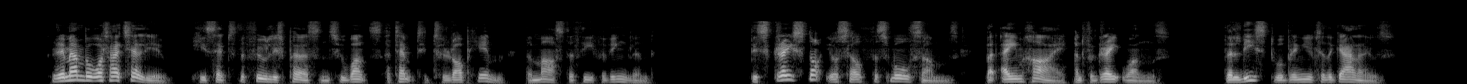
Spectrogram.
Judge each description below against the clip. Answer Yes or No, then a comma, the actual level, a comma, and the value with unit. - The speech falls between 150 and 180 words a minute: Yes, average, 175 wpm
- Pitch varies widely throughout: Yes, wide, 6.7 semitones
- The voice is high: No, low, 115 Hz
